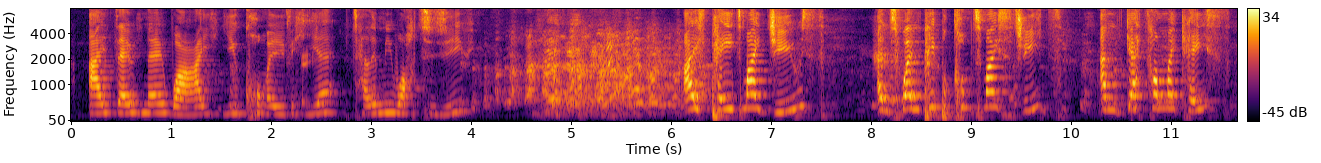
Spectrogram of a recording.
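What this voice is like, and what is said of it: Attempted Scouse accent. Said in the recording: “Shall I try and do scouse? ... I can't do accents that well”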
